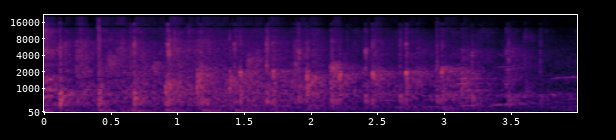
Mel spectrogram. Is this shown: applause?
yes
